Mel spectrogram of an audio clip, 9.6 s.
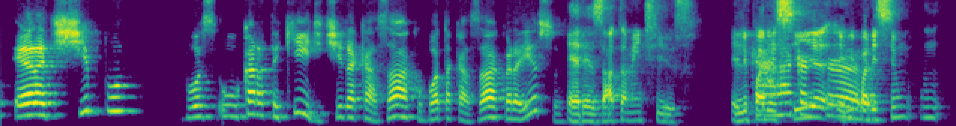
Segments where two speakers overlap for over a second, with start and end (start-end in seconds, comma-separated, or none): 7.5-8.8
